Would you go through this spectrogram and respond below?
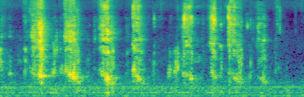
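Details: Rapid crunching from Connie, a five-month-old female Golden Retriever eating various vegetables indoors, recorded close for ASMR. Crisp, loud bites repeat about twice a second in a steady chewing rhythm.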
